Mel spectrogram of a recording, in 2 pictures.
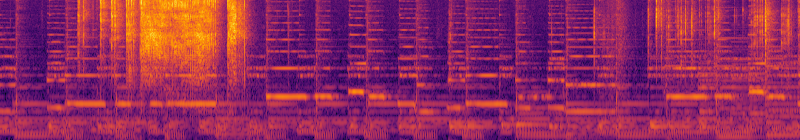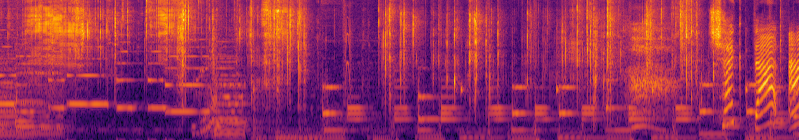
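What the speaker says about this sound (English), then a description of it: "Let's unzip." Toy packaging crinkles and crackles as a surprise toy bag is opened, heard under loud background music that dominates throughout.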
